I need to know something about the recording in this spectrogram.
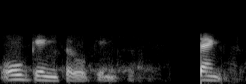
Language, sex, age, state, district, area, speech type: Tamil, female, 30-45, Tamil Nadu, Tirunelveli, urban, conversation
